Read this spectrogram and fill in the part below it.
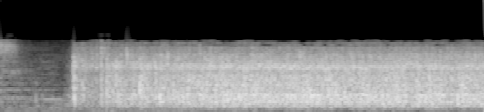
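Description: An audience bursts into applause for a stage performer at the Ziegfeld Follies, a sudden swell of dense clapping that starts abruptly and holds steady and loud to the end.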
